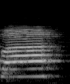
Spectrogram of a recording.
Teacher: 14 নম্বর মাখরাজ নিচের ঠোঁটের পেট সামনের উপরের 2 দাঁতের আগার সঙ্গে লাগাইয়া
